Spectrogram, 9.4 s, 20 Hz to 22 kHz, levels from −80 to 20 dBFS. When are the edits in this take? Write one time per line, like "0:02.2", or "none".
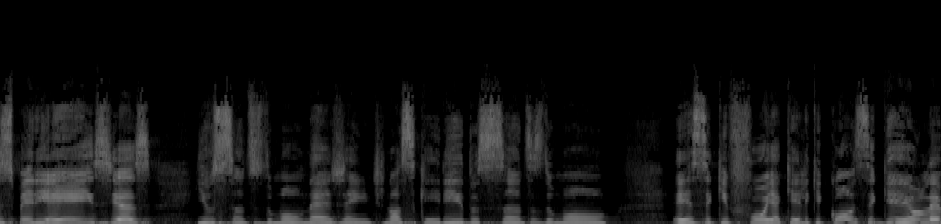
none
